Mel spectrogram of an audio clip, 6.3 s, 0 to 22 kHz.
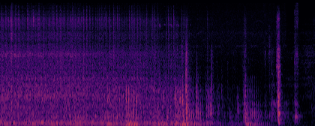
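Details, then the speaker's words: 1983 Mack R600 300 HP diesel after replacing the throttle spring to cure low-speed surging when empty: deep even rumble, no surging or hunting, then winding down; fix appears to work. "But so far so good. I think that actually did take care of the problem."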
